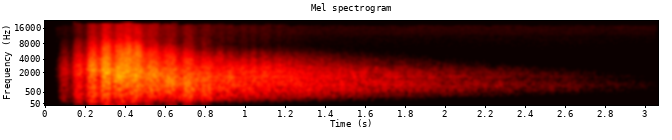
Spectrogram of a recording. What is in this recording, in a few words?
Atmosphere Flyby Left, Vehicles Movement; Warframe; Archwing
